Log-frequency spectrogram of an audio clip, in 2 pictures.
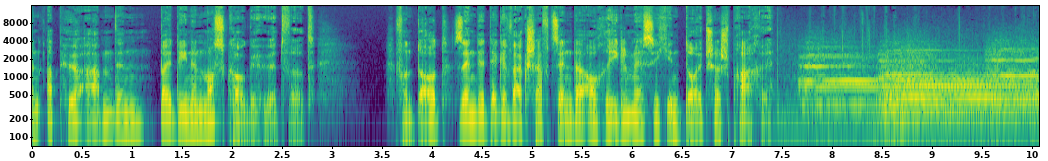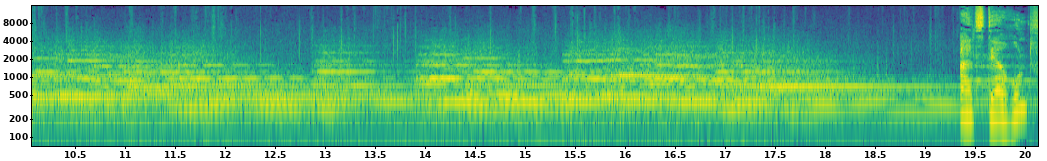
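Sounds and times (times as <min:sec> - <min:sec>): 
speech: 0:00.0 - 0:08.7, 0:19.4 - 0:20.1
tower bells chiming a tune from a bell tower: 0:07.7 - 0:20.1.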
